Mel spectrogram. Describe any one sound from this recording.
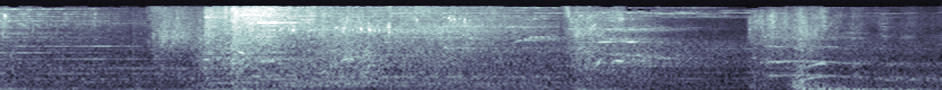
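Magic spells whoosh and crackle in a fast fantasy battle.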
